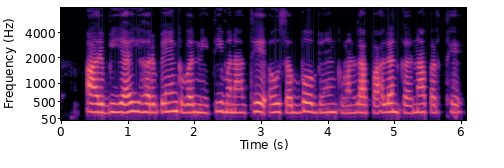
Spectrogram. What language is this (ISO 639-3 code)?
hne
